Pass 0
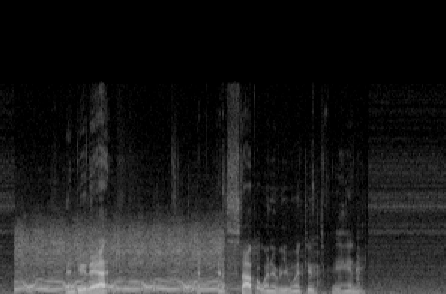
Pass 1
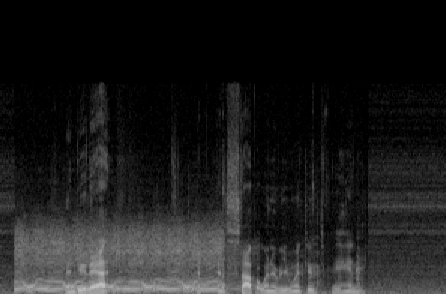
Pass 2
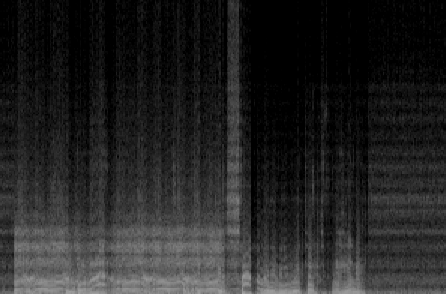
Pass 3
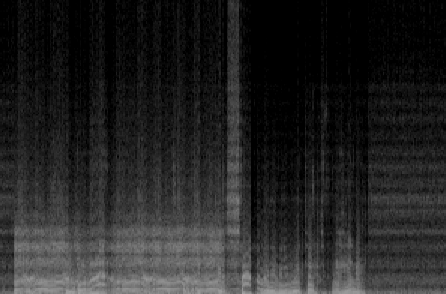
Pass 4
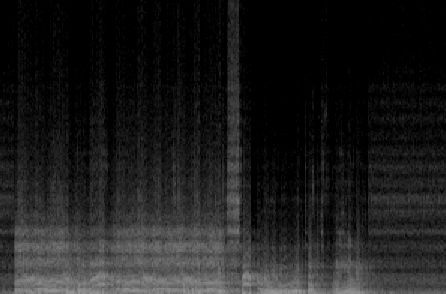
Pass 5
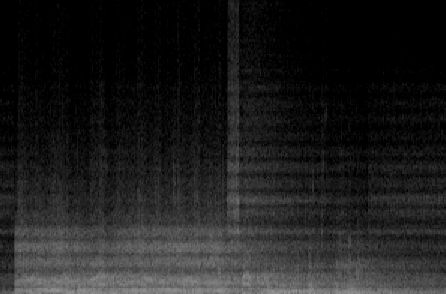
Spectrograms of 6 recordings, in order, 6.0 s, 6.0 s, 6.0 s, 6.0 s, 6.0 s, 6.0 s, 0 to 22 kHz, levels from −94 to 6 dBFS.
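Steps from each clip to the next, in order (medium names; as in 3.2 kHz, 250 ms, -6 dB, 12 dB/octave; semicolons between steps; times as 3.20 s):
dynamic bell 1.6 kHz, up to -4 dB, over -38 dBFS, Q 1
comb filter that takes the minimum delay 0.84 ms; compression 12:1, threshold -33 dBFS, peak gain reduction 14 dB; trim +3 dB
no audible change
spring tank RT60 1.1 s, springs 51 ms, chirp 25 ms, DRR 6 dB; mains buzz 50 Hz, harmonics 30, -56 dBFS -1 dB/octave; attacks held to a fixed rise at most 300 dB/s; trim -4 dB
plate-style reverb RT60 4.9 s, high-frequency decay 1×, pre-delay 100 ms, DRR 3 dB; trim -3 dB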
